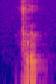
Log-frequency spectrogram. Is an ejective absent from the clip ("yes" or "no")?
yes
